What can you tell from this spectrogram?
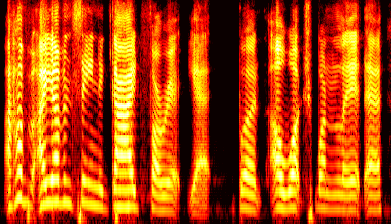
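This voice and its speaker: A woman's voice: a little high, lively intonation, moderate pace, sharp tone, smooth, no room sound, poor audio. A woman hosting a casual livestream, chatty and rambling, often restarting her sentences. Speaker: livestream host.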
